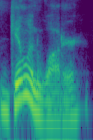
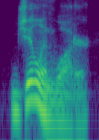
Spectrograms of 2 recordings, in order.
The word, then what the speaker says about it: Gillenwater: our good friend lance gillenwater pronounced with a hard g not like jill and water and the reason i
